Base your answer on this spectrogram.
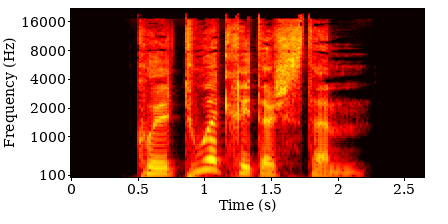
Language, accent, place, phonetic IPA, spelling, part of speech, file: German, Germany, Berlin, [kʊlˈtuːɐ̯ˌkʁiːtɪʃstəm], kulturkritischstem, adjective, De-kulturkritischstem.ogg
- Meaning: strong dative masculine/neuter singular superlative degree of kulturkritisch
